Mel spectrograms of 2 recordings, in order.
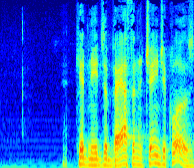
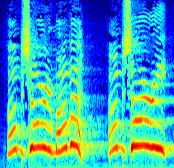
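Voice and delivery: put-on much higher, loud pleading child voice; sorry little boy; 11 dB louder than usual. Muddy little boy pleading with his mama, high whiny apology. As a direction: beg like a small boy caught out. Boy begs mother after mud.

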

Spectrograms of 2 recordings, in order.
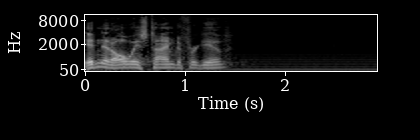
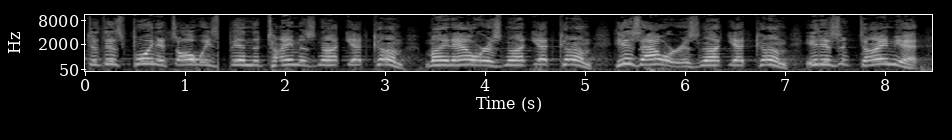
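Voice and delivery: preaching at full force; 12 semitones higher, 12 dB louder than usual. Acted. Preacher to congregation, loud fervent proclaiming. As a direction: proclaim it to the back pews.

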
